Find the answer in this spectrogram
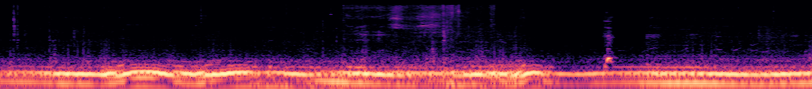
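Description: Mitsubishi Galant drag car's engine and exhaust droning loudly, heard from inside the cabin while it is driven at low, fairly even revs. The pitch dips and rises a little a couple of times, and there is a brief knock about eight seconds in.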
